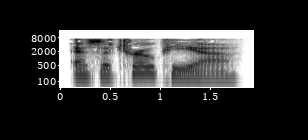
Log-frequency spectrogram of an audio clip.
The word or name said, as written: esotropic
